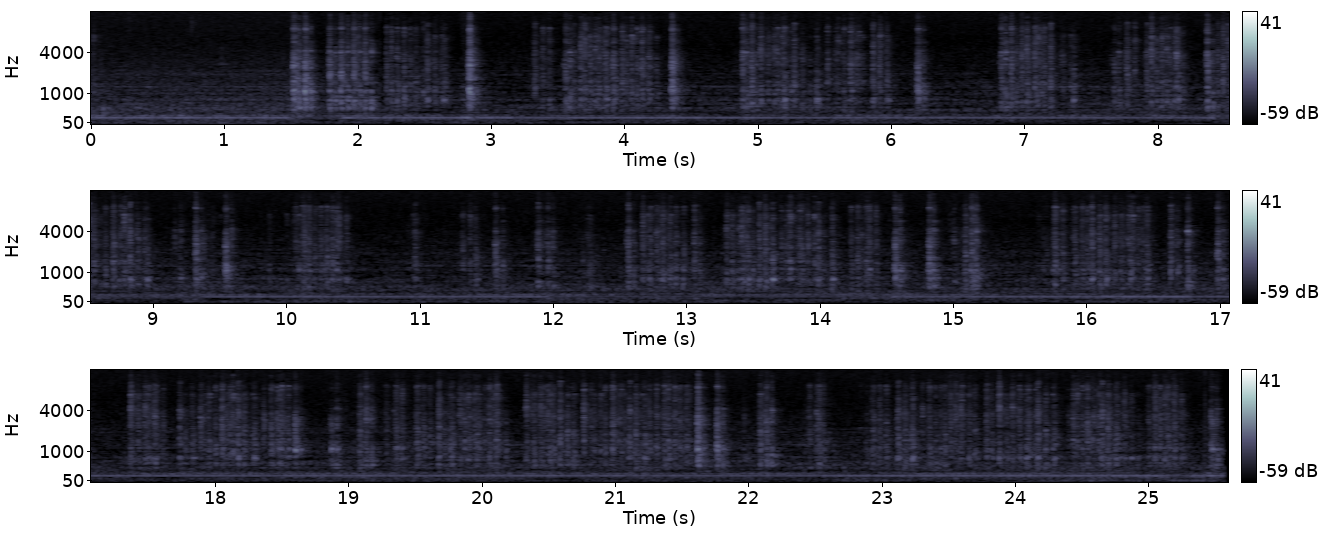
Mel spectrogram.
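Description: Computer keyboard typing: a fast, uneven run of key clicks over a steady low hum.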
